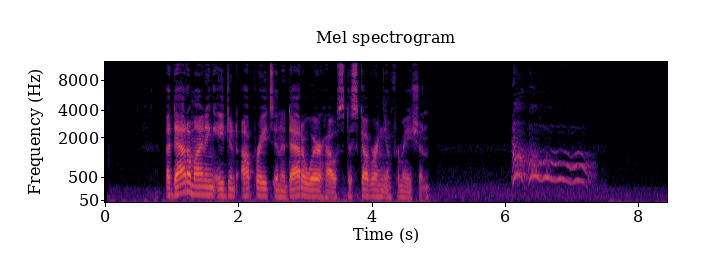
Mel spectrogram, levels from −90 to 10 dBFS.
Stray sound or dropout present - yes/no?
yes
